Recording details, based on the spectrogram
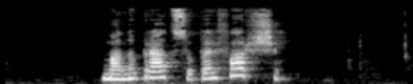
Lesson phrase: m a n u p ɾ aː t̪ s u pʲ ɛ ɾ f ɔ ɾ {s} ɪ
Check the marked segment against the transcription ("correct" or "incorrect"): incorrect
